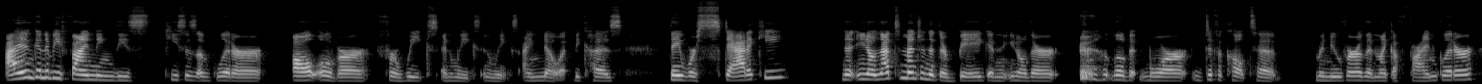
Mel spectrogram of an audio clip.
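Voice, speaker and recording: Middle-aged woman, stuffy from a cold, chatty rambling craft voice-over, bright dry sound. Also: fairly low pitch, expressive, normal speed, no room sound. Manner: chatty, rambling, lots of fillers. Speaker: scrapbooking vlogger. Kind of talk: casual voice-over narration of a craft process.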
